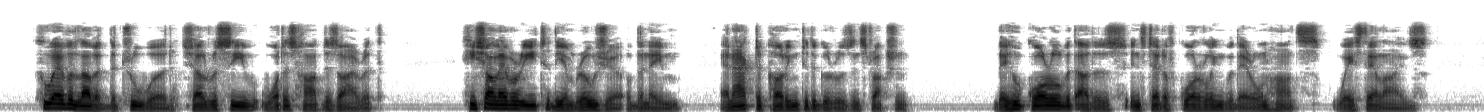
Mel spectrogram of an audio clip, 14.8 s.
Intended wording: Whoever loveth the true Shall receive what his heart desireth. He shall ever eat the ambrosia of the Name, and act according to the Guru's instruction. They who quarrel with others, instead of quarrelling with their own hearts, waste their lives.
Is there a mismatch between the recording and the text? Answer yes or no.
yes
